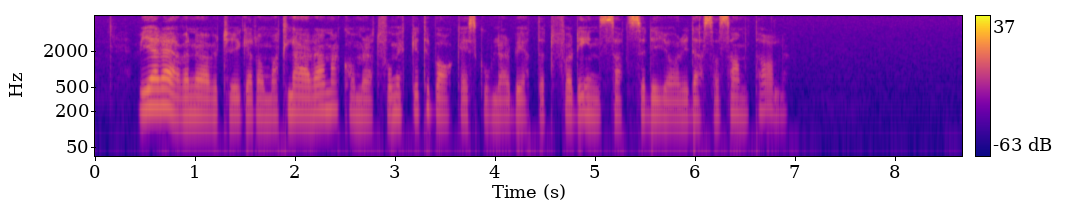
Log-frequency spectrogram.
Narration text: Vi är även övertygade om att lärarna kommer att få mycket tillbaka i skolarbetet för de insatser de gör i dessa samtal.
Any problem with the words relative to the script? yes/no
no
